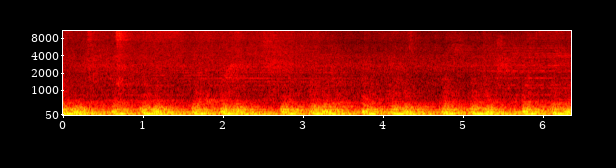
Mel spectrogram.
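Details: Third heart sound (S3): low, dull heart sounds about 60 a minute with a soft extra thud early in diastole after S2, from rapid blood striking ventricular walls in volume overload.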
